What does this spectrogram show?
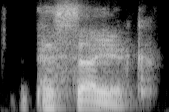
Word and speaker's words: Passaic: and how do you say this one here Passaic perfect yeah much much better especially with your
